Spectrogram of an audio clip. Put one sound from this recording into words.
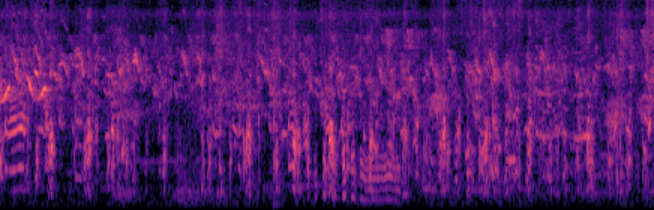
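Many chickens cluck and chirp close by.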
